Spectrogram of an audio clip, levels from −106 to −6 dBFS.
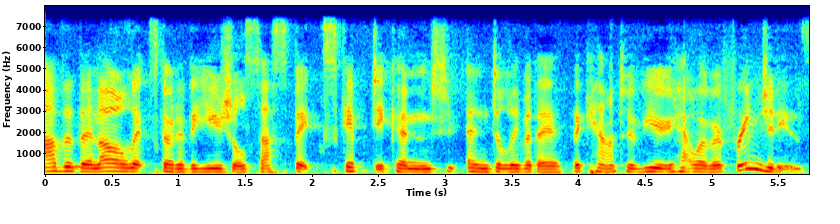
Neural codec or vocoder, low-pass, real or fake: codec, 16 kHz, 6 kbps, DAC; 7.2 kHz; fake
